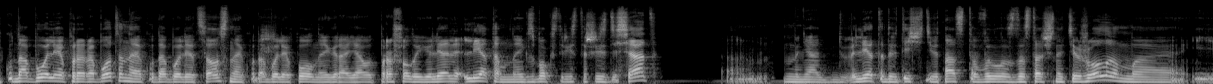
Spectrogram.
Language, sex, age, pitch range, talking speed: Russian, male, 20-39, 110-140 Hz, 130 wpm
